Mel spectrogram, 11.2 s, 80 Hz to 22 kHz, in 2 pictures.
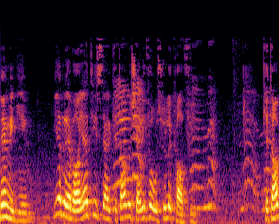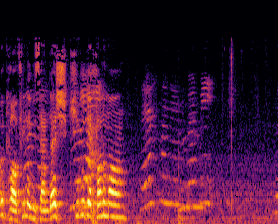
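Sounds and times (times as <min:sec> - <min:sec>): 
speech: 0:00.0 - 0:04.0, 0:05.2 - 0:08.6
room noise: 0:00.0 - 0:11.1
young children chattering and calling out while moving around a room: 0:02.0 - 0:03.2, 0:03.8 - 0:10.0.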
